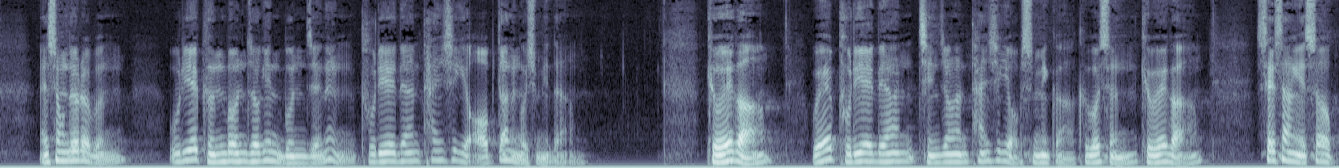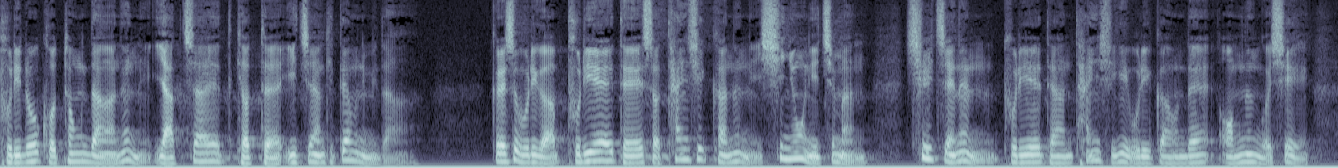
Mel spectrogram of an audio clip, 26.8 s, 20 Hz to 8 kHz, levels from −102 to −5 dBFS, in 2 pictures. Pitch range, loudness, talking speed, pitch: 125-150 Hz, -24 LUFS, 275 characters per minute, 135 Hz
